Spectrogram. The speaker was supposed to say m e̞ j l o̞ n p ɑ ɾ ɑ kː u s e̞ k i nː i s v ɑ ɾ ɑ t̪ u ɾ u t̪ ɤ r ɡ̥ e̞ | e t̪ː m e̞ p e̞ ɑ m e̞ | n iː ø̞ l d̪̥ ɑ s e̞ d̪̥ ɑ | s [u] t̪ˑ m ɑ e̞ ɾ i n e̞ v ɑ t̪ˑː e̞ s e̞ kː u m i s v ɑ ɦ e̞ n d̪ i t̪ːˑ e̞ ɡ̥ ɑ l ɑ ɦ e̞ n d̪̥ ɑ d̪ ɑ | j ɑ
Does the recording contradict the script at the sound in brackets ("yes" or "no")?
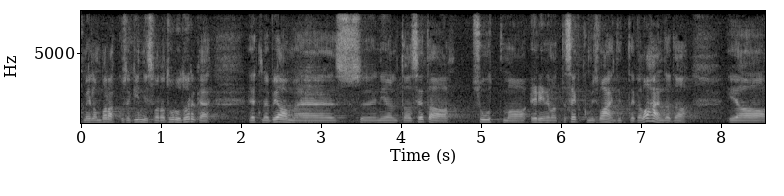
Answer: yes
